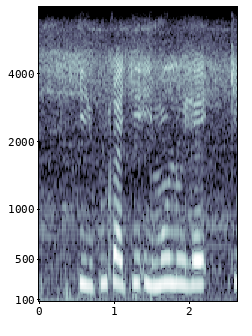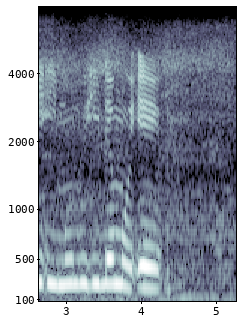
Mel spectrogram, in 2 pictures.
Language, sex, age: Southern Sotho, female, 25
